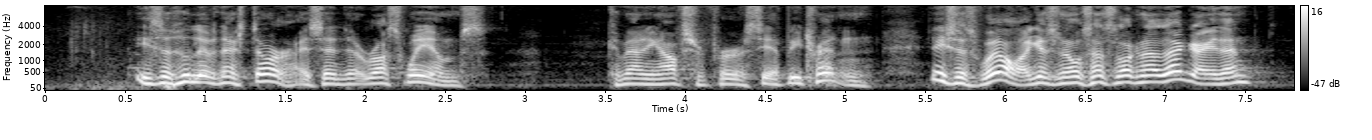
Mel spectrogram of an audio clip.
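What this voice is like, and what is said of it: Strong Canadian accent. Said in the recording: “everyone in Canada does not talk like this guy. We don't all say A. ... such a Canadian clip”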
